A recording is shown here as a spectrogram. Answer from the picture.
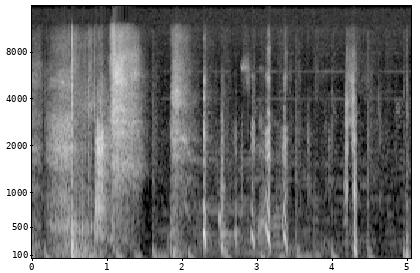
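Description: A loud, close sneeze bursts out near the start, followed by a string of short, sharp, squeaky vocal sounds that trail off over the next few seconds.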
